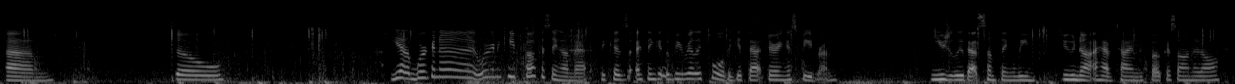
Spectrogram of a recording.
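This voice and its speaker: A woman's voice: mid-range voice, a little hiss or hum. A woman giving casual, chatty live commentary as she speedruns a video game, explaining things with a playful touch. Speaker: speedrunner commentating own playthrough. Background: game music behind the voice.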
